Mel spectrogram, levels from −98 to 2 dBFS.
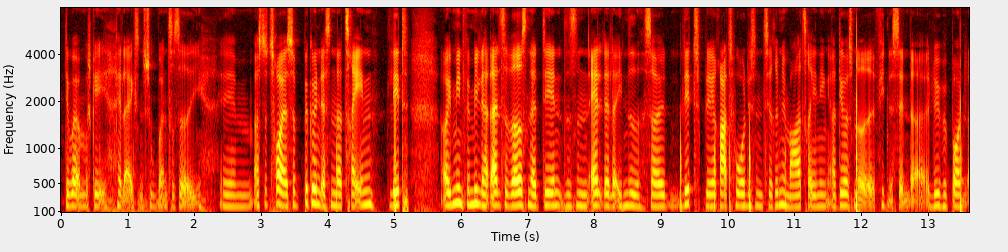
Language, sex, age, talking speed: Danish, female, 40-59, 240 wpm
